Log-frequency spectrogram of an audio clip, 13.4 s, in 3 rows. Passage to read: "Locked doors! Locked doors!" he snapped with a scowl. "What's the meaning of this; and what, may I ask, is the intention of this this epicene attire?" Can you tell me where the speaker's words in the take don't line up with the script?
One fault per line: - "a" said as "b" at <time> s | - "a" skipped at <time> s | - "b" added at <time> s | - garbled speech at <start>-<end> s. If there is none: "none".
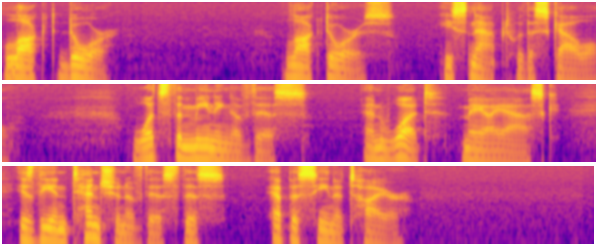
- "doors" said as "door" at 0.5 s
